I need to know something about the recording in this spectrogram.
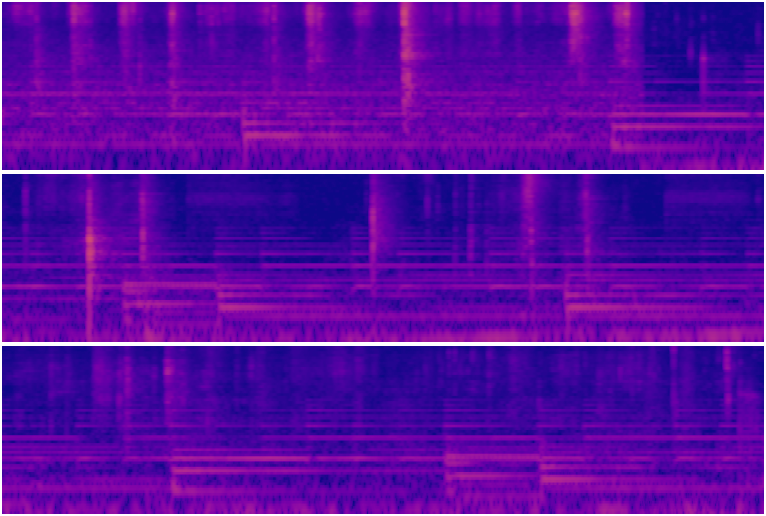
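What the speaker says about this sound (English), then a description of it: "I've already shuffled these cards quite a bit. Give them a few more shuffles." Tarot cards being shuffled by hand over soft background music, with repeated crisp riffling and slapping sounds in uneven bursts.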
